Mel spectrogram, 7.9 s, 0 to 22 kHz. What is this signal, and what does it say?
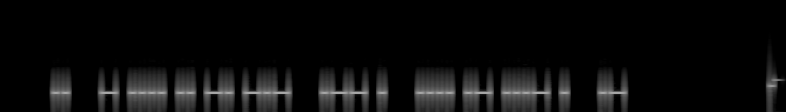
Morse code, heard as a keyed tone, about 25 wpm, 700 Hz. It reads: I THINK WE HAVE A
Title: Sets of 5 Words Encore 25wpm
